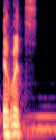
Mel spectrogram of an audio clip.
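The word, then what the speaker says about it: eretz (ארץ): eretz, eretz, something like that. It's pronounced like eretz.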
